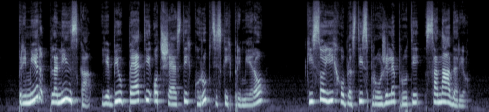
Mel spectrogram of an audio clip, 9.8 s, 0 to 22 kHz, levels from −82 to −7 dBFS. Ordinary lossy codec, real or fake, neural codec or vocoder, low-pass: none; real; none; none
